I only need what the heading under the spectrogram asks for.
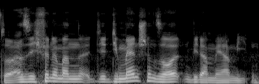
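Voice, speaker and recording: A man of medium pitch talks very fast, his intonation lively. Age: 30s. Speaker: podcast co-host. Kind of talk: casual chat. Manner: animated.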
